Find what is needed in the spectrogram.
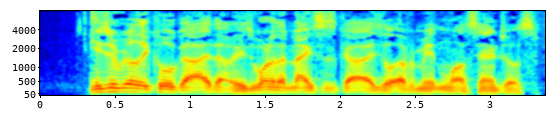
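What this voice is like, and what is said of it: Hoarse, worn-out voice. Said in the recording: “My voice is shot to fuck... my voice is just not caught up”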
